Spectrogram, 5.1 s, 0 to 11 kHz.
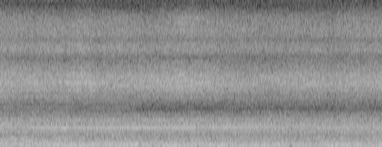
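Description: Eurocopter EC135 twin-turbine helicopter running on the ground with its rotors turning: a steady turbine and rotor noise with a thin, high, unchanging whine.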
